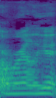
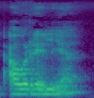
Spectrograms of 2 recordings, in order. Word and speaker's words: Aurelia: Aurelia is rising in popularity. I love this name. It's at number 644. I love it even more with the Spanish pronunciation, Aurelia. But with the English pronunciation, Aurelia, you would have a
